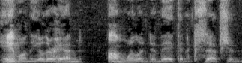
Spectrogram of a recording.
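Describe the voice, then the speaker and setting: This put-on character voice is gruff and raspy. It moves at a moderate pace. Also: man. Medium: read story. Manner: rough, teasing.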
